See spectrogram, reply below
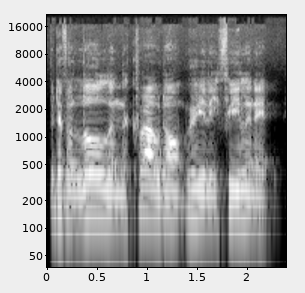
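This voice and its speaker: A man's voice: mid-range voice, little pitch movement, quick pace, darkish tone. Geordie man analysing football casually. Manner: fluent, analytical, thinks aloud with restarts. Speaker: football podcast co-host.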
